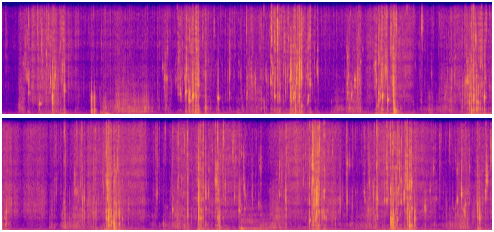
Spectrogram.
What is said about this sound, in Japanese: では、洗い流していきます。当店ではシャワーは使いません。すべて手で、ゆっくりと丁寧に洗い流します。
